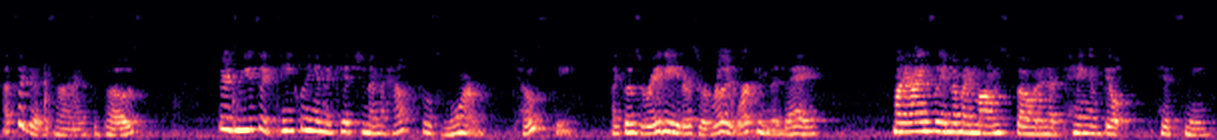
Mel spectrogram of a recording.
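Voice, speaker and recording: A woman reads a spooky first-person children's novel aloud in a dramatic, expressive storytelling manner. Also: on the high side, normal speed. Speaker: audiobook-style reader. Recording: roomy echo, faint background noise.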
